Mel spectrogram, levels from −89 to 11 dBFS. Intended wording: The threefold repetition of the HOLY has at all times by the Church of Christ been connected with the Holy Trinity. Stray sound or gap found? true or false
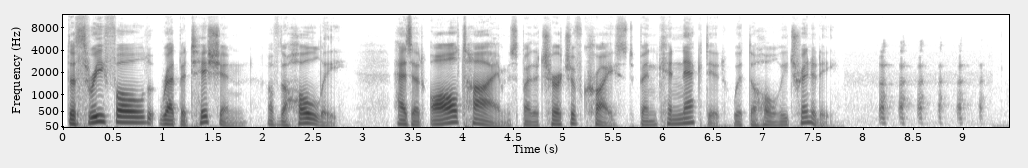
true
